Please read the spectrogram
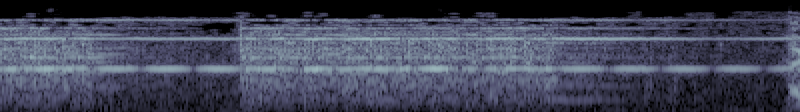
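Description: Telephone bell ringing in a steady trill, with a brief break about a second in and stopping just before the end.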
